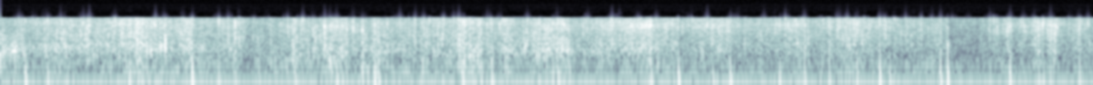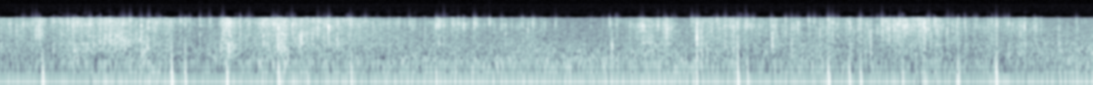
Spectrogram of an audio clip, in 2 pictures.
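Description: Thin clear plastic shrink wrap, crumpled into a ball, is rubbed between fingers with red-painted nails above a brand new Self Magazine lying untouched below. The result is a dense, continuous, bright crinkling crackle that holds a fairly steady level throughout, with almost no low end.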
